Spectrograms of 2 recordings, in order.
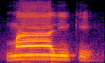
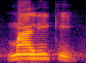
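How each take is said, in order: First: The vowel after the m is held long. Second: The vowel after the m is kept short. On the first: It means the one who owns or controls. "mimnya dibaca dengan mat" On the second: It means the king or the one who reigns. "mimnya dibaca tanpa mat, ya, pendek"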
